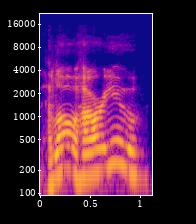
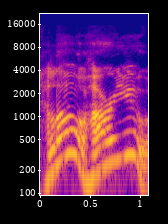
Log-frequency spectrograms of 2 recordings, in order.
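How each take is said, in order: First: It is said in a manly voice. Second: It is said in a childlike voice. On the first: It is addressed to an adult. "in a more manly voice" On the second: It is addressed to a small child. "in a you know more childer voice"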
